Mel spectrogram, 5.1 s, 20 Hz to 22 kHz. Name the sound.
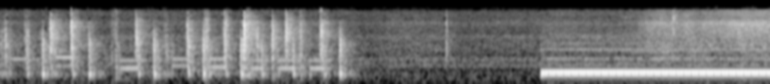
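telephone dial tone and dialing a 770 number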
